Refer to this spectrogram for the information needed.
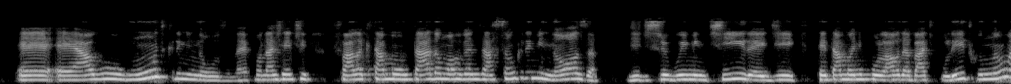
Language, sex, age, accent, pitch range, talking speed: Portuguese, female, 10-29, Brazilian, 215-255 Hz, 160 wpm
